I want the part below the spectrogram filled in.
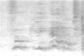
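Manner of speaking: high, loud laughing curse; shocked cry cracking into a laugh; laughing exclamation. Retold or imitated. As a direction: blurt it out through laughter. Shocked at the cat dying.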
